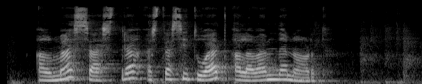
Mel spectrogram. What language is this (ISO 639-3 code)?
cat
